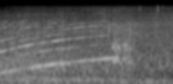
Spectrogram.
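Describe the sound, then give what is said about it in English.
The siren of an unmarked police car arriving wails, its tone sweeping steadily upward in a loud, continuous rise over a low rumble of engine and road noise, with no voices. “The ghost car arrives.”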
